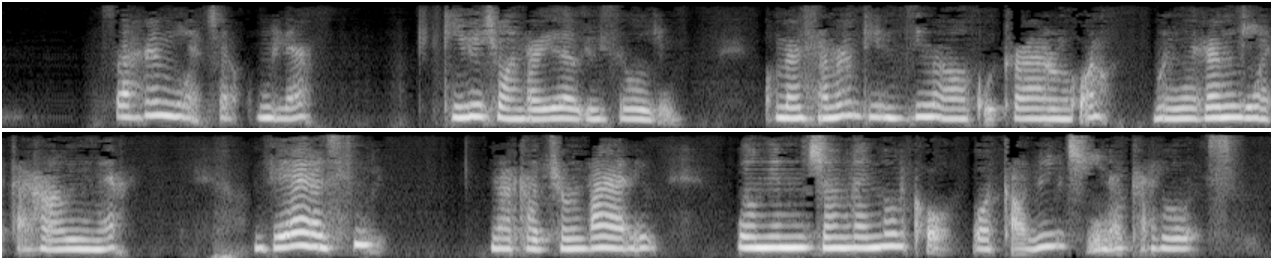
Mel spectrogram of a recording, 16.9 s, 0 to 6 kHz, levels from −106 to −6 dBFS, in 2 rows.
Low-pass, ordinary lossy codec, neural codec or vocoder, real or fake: 5.4 kHz; MP3, 24 kbps; codec, 16 kHz, 0.5 kbps, FreqCodec, larger model; fake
